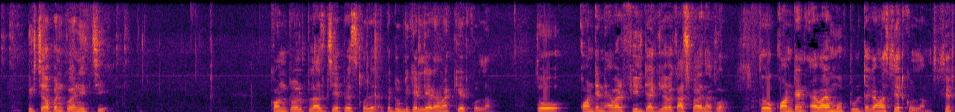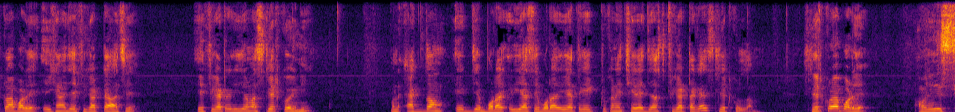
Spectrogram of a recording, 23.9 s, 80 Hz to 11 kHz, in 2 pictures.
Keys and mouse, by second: 4.4 ctrl+j, 9.2 right click, 10.9 click, 12.0 click, 17.4-21.6 drag.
